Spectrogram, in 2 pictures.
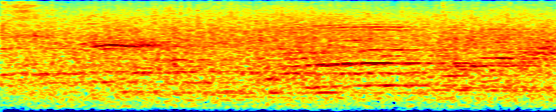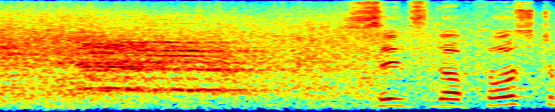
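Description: A crowd of people murmur and chatter in a large hall.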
